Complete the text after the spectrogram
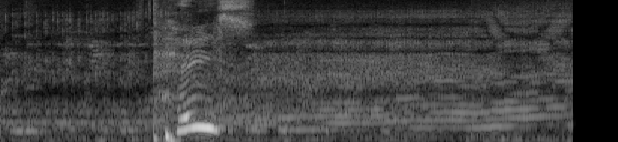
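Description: A motorbike engine revs up loudly, then hums steadily.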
